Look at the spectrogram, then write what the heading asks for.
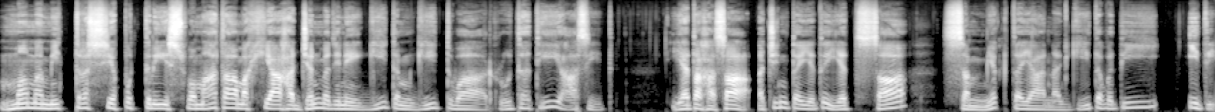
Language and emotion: Sanskrit, sad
